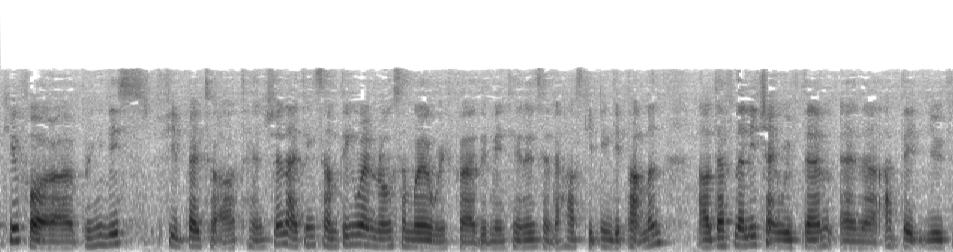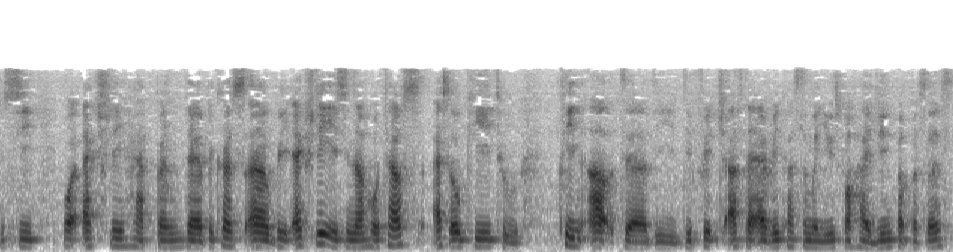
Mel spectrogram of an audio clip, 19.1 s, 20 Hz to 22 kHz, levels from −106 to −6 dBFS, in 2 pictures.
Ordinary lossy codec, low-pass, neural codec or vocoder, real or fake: MP3, 32 kbps; 7.2 kHz; autoencoder, 48 kHz, 128 numbers a frame, DAC-VAE, trained on Japanese speech; fake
